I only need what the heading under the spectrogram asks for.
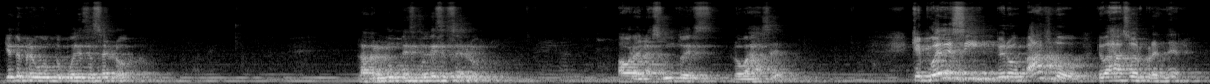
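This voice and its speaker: Preacher in an echoey hall. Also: male voice, a little high, lively intonation, normal speed. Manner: passionate, shifts between shouting and quiet storytelling. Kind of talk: evangelism seminar sermon. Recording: echoey hall with faint music.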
